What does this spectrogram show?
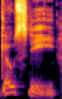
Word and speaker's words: Ghostty: a look at this new terminal application called ghosty and I've got to say playing around with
